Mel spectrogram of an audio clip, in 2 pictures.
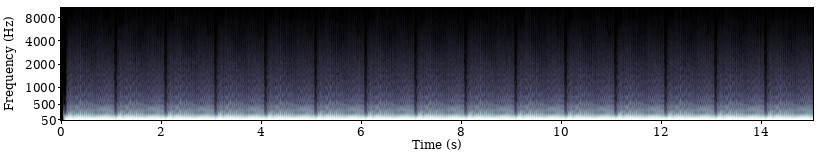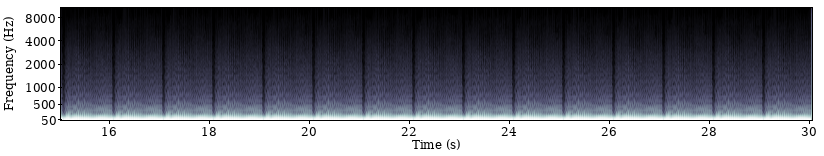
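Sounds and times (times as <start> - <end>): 
deep creepy distorted engine bass sound: 0.0 - 30.0.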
